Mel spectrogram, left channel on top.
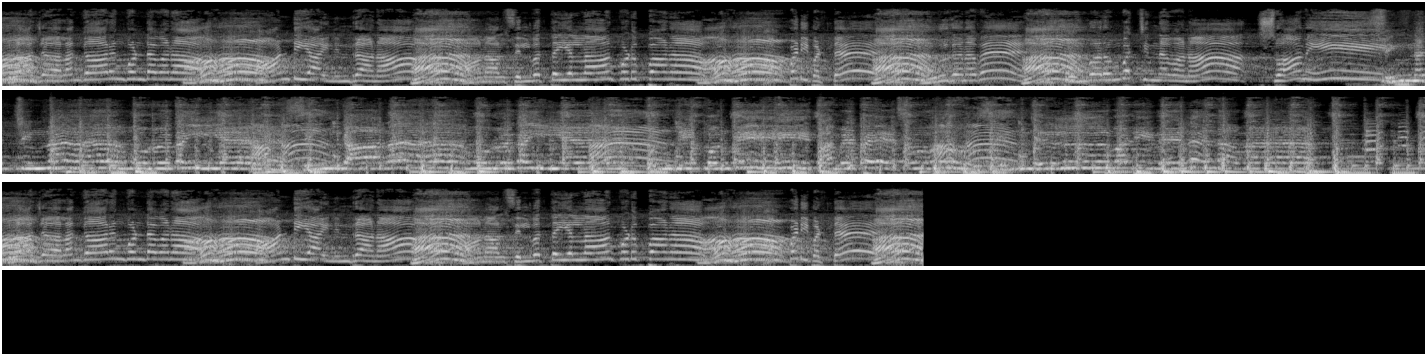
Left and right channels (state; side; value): drops out; right; at 9.2 s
